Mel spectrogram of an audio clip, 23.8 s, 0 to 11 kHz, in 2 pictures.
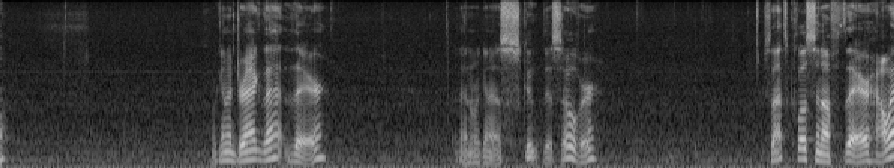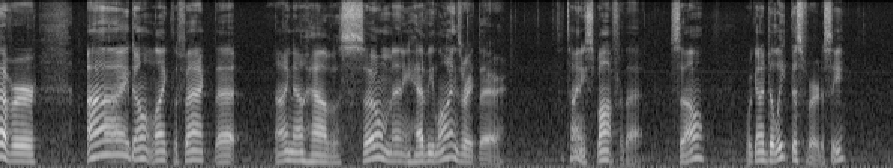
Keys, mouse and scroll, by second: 4.4 KP_1, 5.1-6.0 scroll up 4, 6.0-7.9 drag, 7.9-8.5 scroll down 5, 8.5 KP_7, 9.4 z, 9.9 scroll down 6, 10.5 shift+middle click, 11.1-12.3 scroll up 6, 12.3-13.3 scroll up 10, 13.3 right click, 14.1 scroll down 2, 14.4 g, 15.9-16.6 scroll down 10, 16.6 shift+middle click, 17.6 middle click, 17.6-18.0 scroll down 3, 18.2 shift+middle click, 18.4-19.2 scroll up 8, 19.2-21.0 shift+middle drag, 21.0 x, 23.4-23.8 right drag.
